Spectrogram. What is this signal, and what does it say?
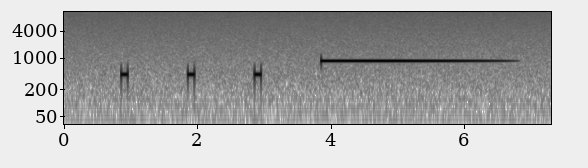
Radio time signal (three low pips and a long one an octave up, as on NHK), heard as pips.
